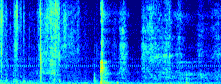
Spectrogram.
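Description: Cardstock being handled and shifted on a craft mat while liquid glue is applied: faint paper rustling with a couple of light taps, about one second and two seconds in.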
